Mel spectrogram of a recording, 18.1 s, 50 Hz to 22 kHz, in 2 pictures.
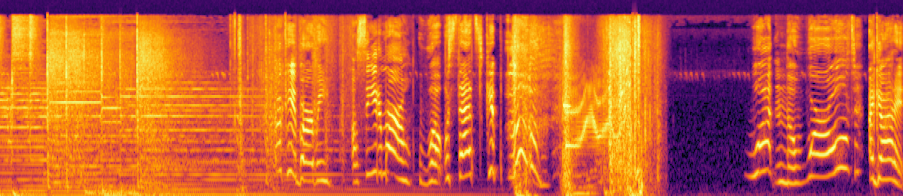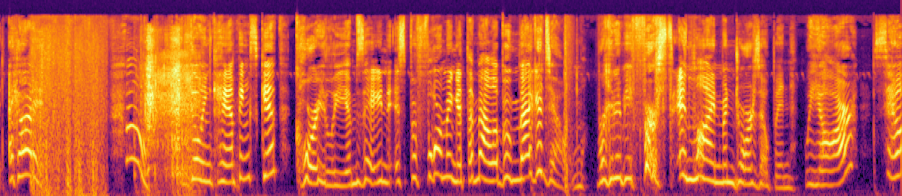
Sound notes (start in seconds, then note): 2.3 door opening; 5.7 boing; 6.1 thud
